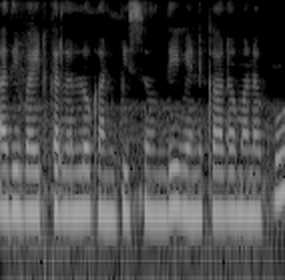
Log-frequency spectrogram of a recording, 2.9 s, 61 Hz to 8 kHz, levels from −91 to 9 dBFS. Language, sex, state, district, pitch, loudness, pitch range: Telugu, female, Andhra Pradesh, Anantapur, 200 Hz, -35 LUFS, 195-205 Hz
